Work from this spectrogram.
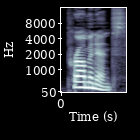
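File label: "prominence", English word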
